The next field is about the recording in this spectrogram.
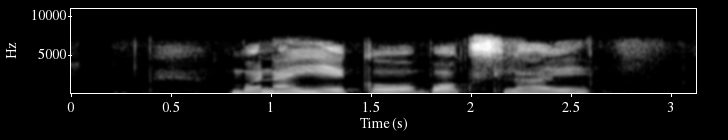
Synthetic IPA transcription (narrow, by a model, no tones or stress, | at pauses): bʌnajekobʌkslaj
